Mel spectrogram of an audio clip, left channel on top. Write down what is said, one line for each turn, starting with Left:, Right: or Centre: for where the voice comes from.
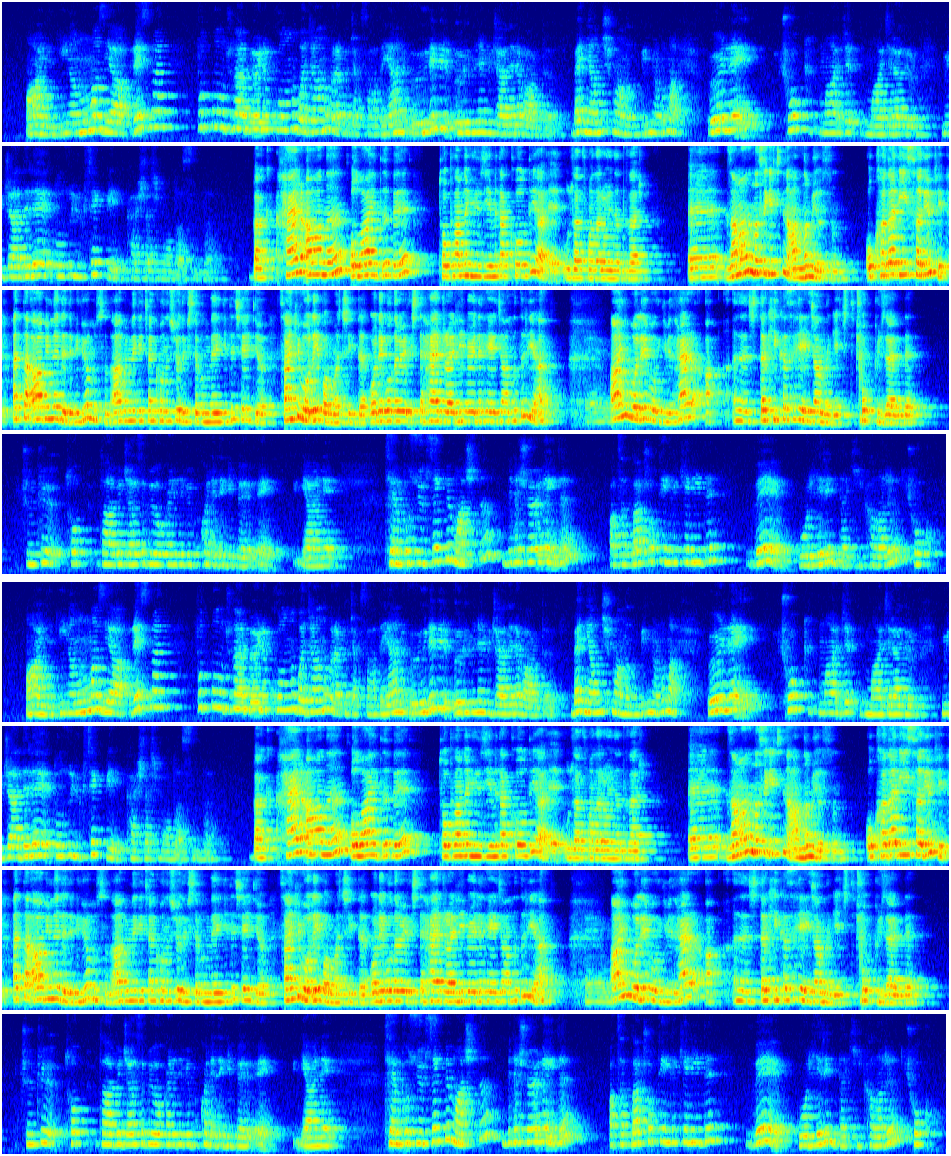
Right: Aynen inanılmaz ya. Resmen futbolcular böyle kolunu bacağını bırakacak sahada. Yani öyle bir ölümüne mücadele vardı. Ben yanlış mı anladım bilmiyorum ama böyle çok mace macera diyorum. Mücadele dozu yüksek bir karşılaşma oldu aslında.
Left: Bak her anı olaydı ve toplamda 120 dakika oldu ya e, uzatmalar oynadılar.
Right: Hı hı.
Left: Ee, zamanı nasıl geçtiğini anlamıyorsun. O kadar iyi sarıyor ki. Hatta abim ne dedi biliyor musun? Abimle geçen konuşuyorduk işte bununla ilgili şey diyor. Sanki voleybol maçıydı. Voleybolda böyle işte her rally böyle heyecanlıdır ya.
Right: Evet.
Left: <laughs> Aynı voleybol gibi. Her a- e, işte dakikası heyecanla geçti. Çok güzeldi.
Right: Çünkü top tabiri caizse bir o kalede bir bu kalede gibi e, yani temposu yüksek bir maçtı. Bir de şöyleydi. Ataklar çok tehlikeliydi ve gollerin dakikaları çok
